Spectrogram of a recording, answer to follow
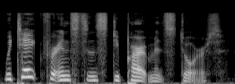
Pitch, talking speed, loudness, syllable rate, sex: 200 Hz, 155 wpm, -19 LUFS, 5.1 syllables/s, female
